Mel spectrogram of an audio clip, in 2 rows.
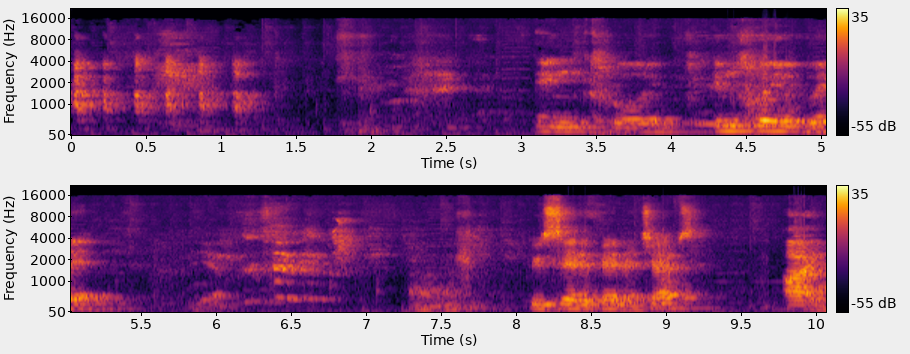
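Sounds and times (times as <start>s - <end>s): men laughing quietly: 0.0s - 3.0s, 6.0s - 8.0s.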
